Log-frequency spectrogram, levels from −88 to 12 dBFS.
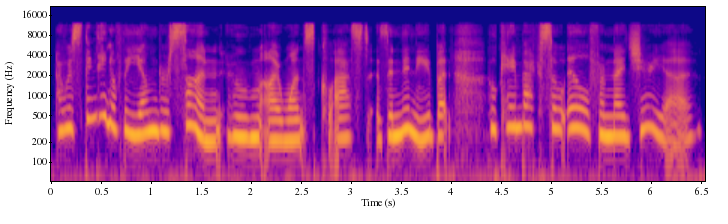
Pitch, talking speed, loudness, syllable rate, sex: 280 Hz, 200 wpm, -15 LUFS, 4.8 syllables/s, female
